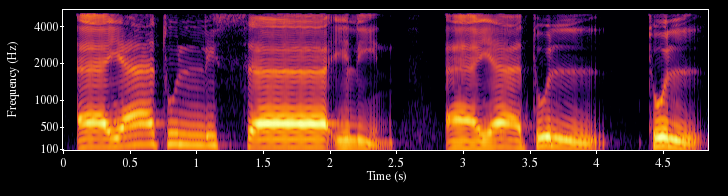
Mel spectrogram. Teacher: آيات للسائلين، آيات تل من تاء إلى لام مباشرة، ونون التنوين اللي في آيات ذهبت بالكلية، إذن هذا إدغام بغير غنة.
